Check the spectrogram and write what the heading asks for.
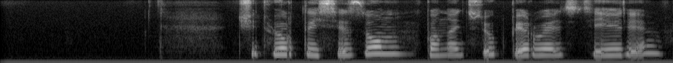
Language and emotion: Russian, sad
